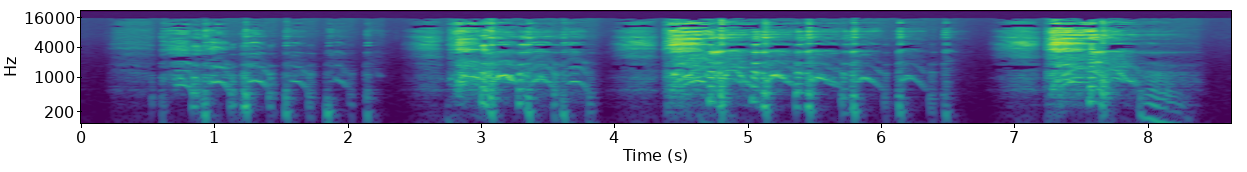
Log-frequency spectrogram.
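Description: Repeated bouts of short, forceful coughs in quick runs, with brief gasping breaths between bouts.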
